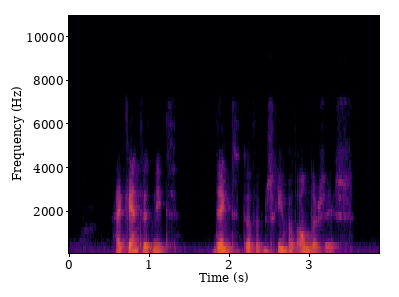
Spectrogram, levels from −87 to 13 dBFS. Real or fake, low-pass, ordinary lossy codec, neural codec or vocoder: real; 7.2 kHz; Opus, 16 kbps; none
